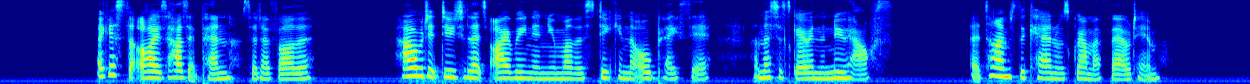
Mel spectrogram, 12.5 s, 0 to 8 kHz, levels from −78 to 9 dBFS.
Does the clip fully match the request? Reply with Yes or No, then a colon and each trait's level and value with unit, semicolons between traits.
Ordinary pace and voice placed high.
Yes: average, 190 wpm; high, 215 Hz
